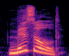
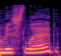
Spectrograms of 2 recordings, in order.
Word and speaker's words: misled: My mispronounced word, which launched the series, was mizzled for misled.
